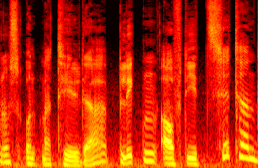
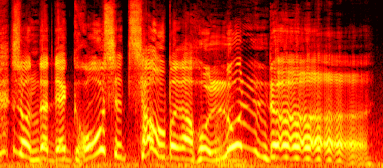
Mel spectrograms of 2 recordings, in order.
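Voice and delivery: high, loud, drawn-out shout; indignant proclamation; 11 semitones higher, 6 dB louder, slower than usual. A narrator's reading. Holunder declaring himself a great wizard, indignant shout. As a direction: proclaim it, roaring out the name. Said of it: "sagt empört".

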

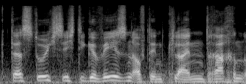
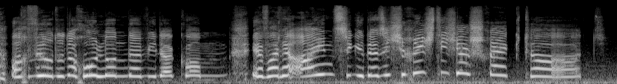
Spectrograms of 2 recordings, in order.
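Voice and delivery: very high, wailing ghost lament; tearful longing; 3 dB louder than usual. A narrator's reading. Ghost missing the one it could scare, tearful wail. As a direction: whine it out through tears. Weeping ghost longs for Holunder.

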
